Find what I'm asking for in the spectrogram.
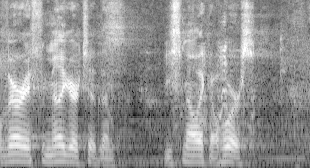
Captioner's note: laughter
